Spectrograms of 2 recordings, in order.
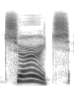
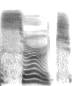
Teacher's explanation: a língua precisa bater firme atrás dos dentes para criar aquele som explosivo do tch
